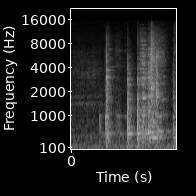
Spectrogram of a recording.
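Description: A steep-sided wok or fry pan clanks and scrapes on the stove as a couple of tablespoons of oil are swirled around, several close metallic knocks in quick succession.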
